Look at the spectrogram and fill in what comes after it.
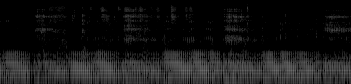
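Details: Purring from Mustard, a farm cat in County Kilkenny, Ireland: close, deep, even vibrating rumble, broken briefly once near the start, with soft rustling above.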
